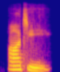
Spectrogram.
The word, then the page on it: RT: Indian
